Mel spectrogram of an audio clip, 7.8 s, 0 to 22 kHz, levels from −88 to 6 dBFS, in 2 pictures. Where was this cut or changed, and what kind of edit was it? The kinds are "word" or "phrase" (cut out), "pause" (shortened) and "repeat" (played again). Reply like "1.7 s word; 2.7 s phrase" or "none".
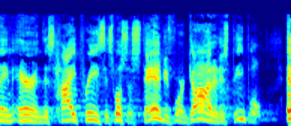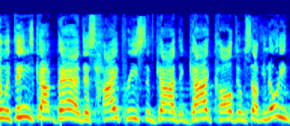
3.7 s pause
